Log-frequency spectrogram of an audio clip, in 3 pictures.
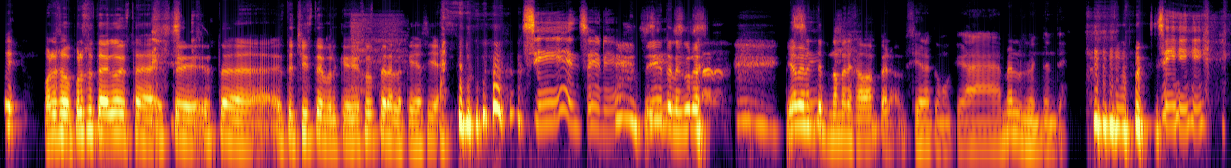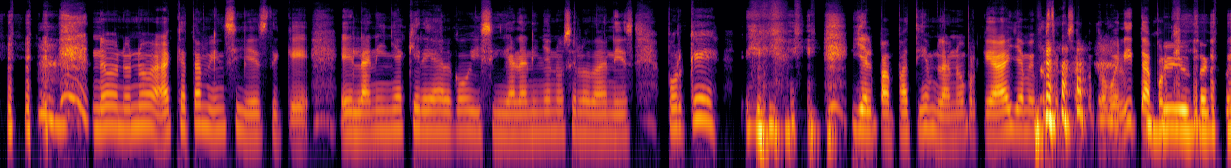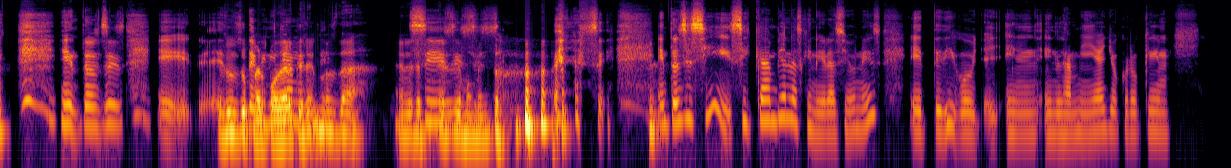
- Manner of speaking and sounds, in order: unintelligible speech; laughing while speaking: "Sí"; chuckle; tapping; laugh; laughing while speaking: "Sí, te lo juro"; laughing while speaking: "Sí"; laugh; laughing while speaking: "Y"; chuckle; laugh; laugh; chuckle
- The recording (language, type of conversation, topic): Spanish, podcast, ¿Qué papel tienen los abuelos en las familias modernas, según tú?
